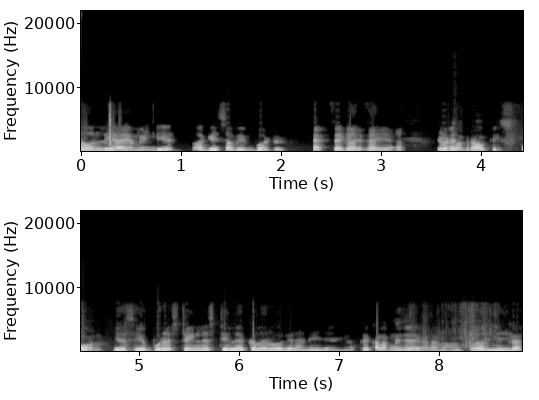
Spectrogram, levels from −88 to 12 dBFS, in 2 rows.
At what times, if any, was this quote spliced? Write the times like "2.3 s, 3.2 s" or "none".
3.8 s

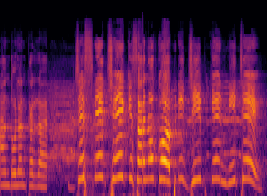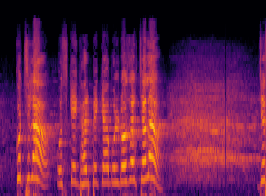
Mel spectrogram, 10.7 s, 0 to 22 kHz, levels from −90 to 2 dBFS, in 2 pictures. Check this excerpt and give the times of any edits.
1.0 s

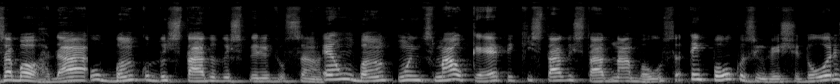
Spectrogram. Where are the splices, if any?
3.9 s, 6.7 s

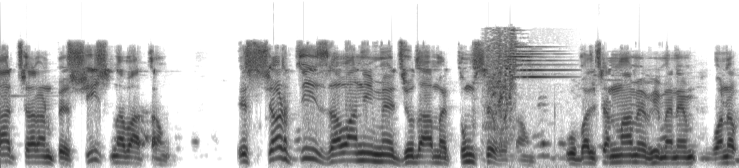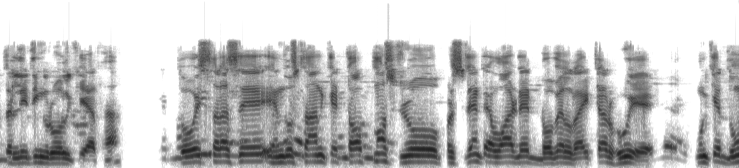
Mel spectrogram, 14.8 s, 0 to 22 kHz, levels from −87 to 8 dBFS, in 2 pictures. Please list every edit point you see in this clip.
5.3 s

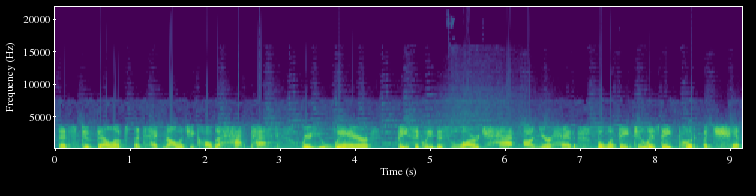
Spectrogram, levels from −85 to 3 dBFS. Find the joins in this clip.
4.3 s, 8.0 s

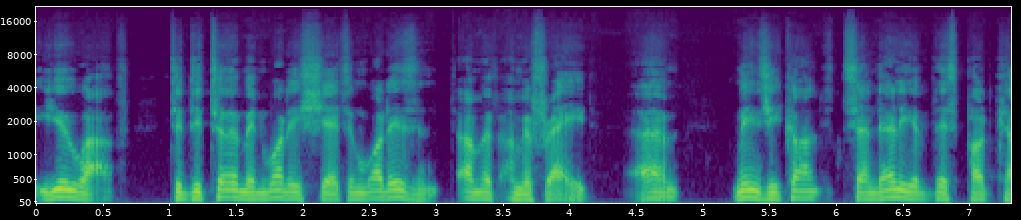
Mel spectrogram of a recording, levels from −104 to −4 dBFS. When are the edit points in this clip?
3.1 s

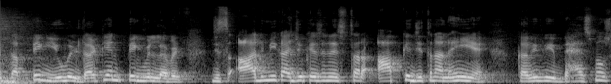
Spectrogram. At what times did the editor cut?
none

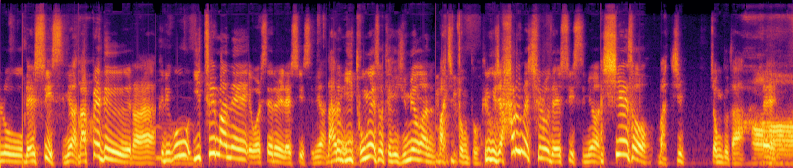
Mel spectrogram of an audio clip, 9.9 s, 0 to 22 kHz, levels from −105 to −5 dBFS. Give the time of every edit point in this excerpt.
none

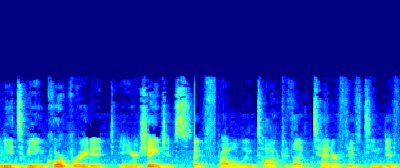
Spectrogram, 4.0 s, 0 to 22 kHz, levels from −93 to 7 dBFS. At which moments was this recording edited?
2.0 s

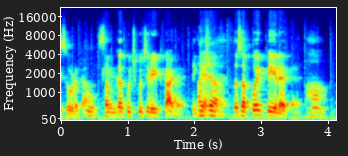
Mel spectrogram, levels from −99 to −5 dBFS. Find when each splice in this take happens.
none

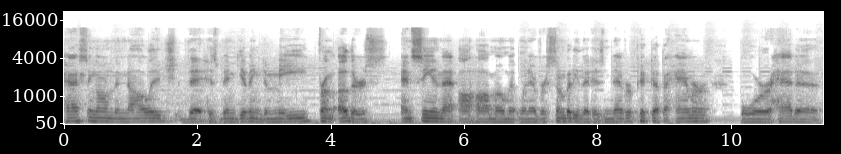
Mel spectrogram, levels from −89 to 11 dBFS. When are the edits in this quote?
3.7 s

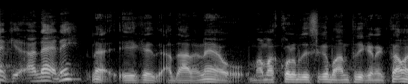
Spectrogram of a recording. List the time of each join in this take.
none

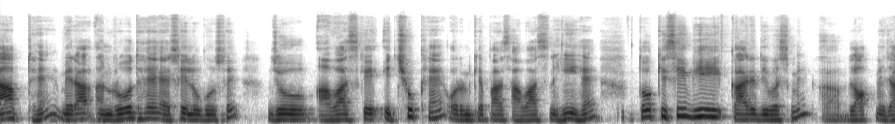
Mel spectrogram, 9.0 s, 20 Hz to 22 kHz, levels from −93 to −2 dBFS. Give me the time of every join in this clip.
none

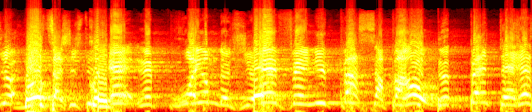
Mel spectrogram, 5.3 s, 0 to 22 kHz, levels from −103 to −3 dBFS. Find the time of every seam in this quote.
1.0 s, 2.6 s, 4.5 s

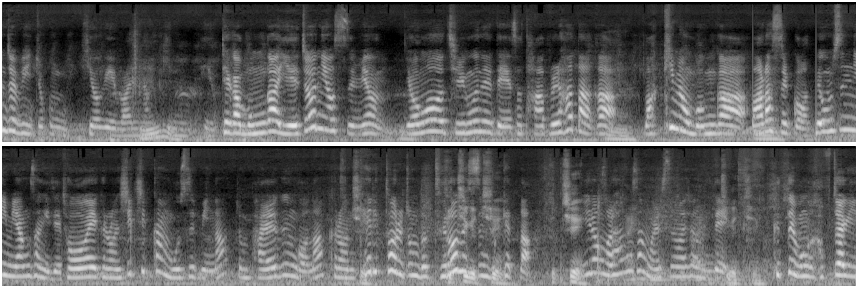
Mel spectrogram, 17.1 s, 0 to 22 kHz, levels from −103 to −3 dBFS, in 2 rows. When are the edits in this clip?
2.0 s, 6.3 s, 7.6 s, 9.1 s

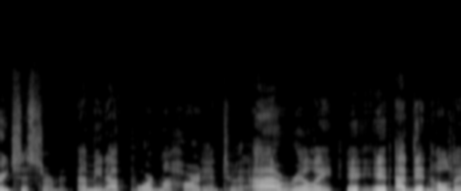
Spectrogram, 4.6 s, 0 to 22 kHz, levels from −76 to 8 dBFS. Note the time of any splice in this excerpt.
3.4 s

